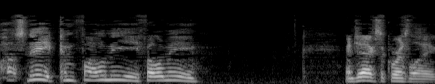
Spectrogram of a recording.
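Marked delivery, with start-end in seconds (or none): 0.0-2.0 play-acted calling out in a high, pitched-up yell. Retelling a scene where a friend yells from a truck: imitating someone yelling. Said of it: "Wong starts yelling at him".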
